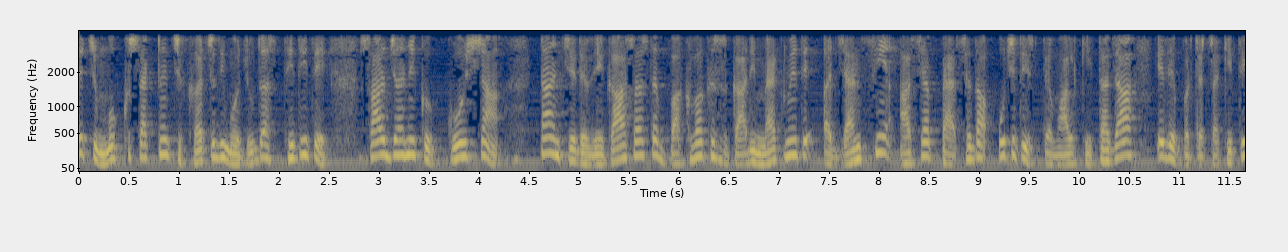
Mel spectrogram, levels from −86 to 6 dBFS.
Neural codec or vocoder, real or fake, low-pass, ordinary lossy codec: none; real; 3.6 kHz; none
